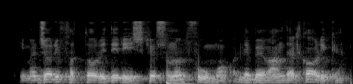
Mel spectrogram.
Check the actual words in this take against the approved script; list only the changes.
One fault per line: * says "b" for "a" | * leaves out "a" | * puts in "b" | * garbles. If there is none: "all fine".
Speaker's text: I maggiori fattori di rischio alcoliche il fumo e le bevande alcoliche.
* says "sono" for "alcoliche"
